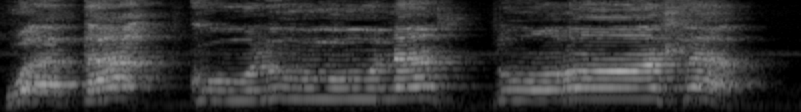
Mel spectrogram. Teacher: huruf kafnya dibaca tipis, dhammah 1 harokat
